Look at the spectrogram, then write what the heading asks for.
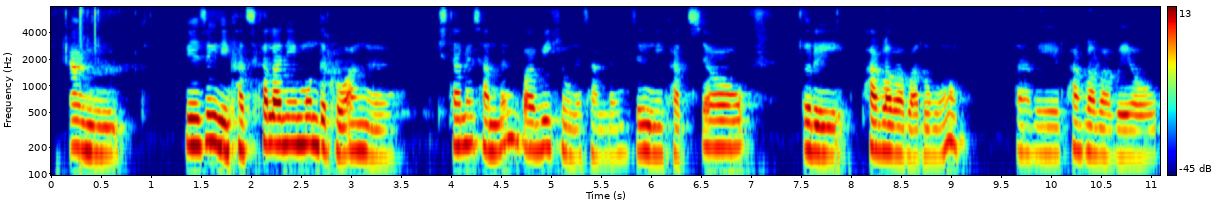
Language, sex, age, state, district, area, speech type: Bodo, female, 45-60, Assam, Kokrajhar, rural, spontaneous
